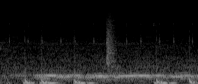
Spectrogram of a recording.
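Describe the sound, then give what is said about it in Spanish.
Muffled noise of a busy street heard from inside a home during the COVID-19 pandemic, a steady low hum with rhythmic engine-like throbbing and a brief hiss partway through, with no one speaking. “en mi casa y está un poco movimentada la calle a pesar de estar eh, con la pandemia del COVID-19.”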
